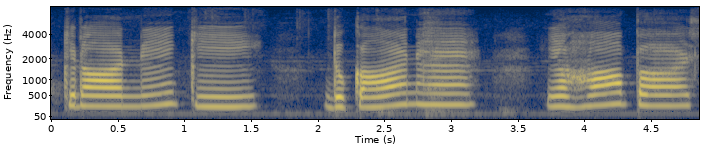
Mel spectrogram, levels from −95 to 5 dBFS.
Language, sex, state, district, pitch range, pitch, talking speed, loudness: Hindi, female, Madhya Pradesh, Umaria, 235-270 Hz, 250 Hz, 75 wpm, -14 LUFS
